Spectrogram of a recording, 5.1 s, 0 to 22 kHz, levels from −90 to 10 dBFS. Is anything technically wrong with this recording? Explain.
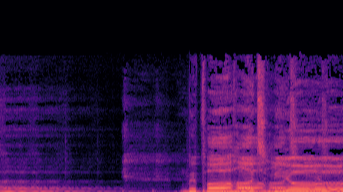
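Yes. Clock drift between sender and receiver runs throughout: the sending clock is about 5 percent faster than the receiving one, so the jitter buffer keeps overfilling and the receiver must keep discarding audio to hold its delay steady. This leaves small recurring hiccups across the whole clip.

Repeated timing corrections run from 0.07 to 5.14 s, with the stream pushed to 105 percent speed. The receiver keeps cutting short pieces out, always in the same direction but at uneven spacing, so the sound moves with a slightly rushed, unsteady tempo and faint skips.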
